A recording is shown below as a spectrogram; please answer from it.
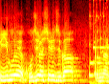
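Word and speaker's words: ゴジラ: 이게 지금 개봉명은 신 고질라인데 저는 그냥 고지라로 발음하겠습니다. 일본 발음은 고지라가 맞습니다.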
